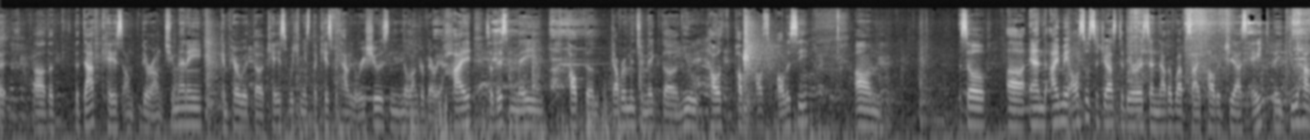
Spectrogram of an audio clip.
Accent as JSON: {"language": "English", "country": "China", "moved": "yes", "lives_now": "United States", "said": "I'm originally come from China, so I have my friends and families, relatives, they live in China"}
